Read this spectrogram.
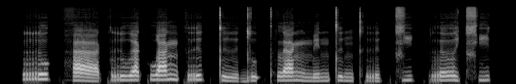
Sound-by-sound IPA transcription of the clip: r o˥˩ k̚ h aː˨˩ k r u˧ a̯ k w a˥˩ ŋ k r ɯ˥˩ k̚ t ɯː˨˩ d u˥˩ ʔ pʰ l a˥˩ ŋ m e˦˥ n t ɯ˧ ŋ kʰ r ɯ˨˩ k̚ t͡ɕ iː˥˩ k̚ p r ɤː˥˩ t͡ɕʰ i˥˩ t̚

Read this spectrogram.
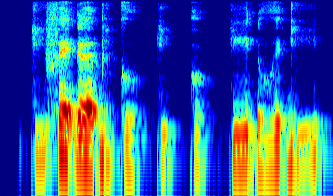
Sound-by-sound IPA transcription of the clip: k i̤ f ɛ ɗ ɜ ɓ i̤ k o̤ kː i̤ kː ɔ̤ kː i ɗ o̤ ɪ̯ ɠ i̤

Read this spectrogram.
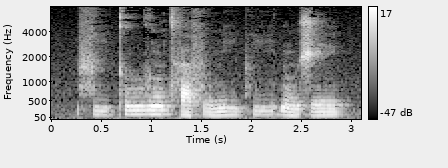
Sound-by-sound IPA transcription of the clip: f iː˨ kʼ uː˦ ɣ ũ˦ tʰ a˨ f u˨ n i˦˨ pʰ iː˦ ɗ ũ˨ ʃ e˦

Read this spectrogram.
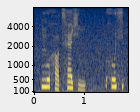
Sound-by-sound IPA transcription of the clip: ŋ o˥ h ɒ˩ t͡sʰ æ˥ ç i˩ | x o˥ sʲ

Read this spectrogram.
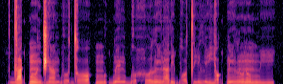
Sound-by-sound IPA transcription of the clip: d a˦ k͡p ũ˦˨ d͡ʒ ã˨ b o˨ d ɔ˨˦ | m u˧ ɡ͡b ɛ̃˨ ɡ͡b o˨ h o˨˦ l ĩ˧ ɾ a˧ ɾ i˨ b ɔ˨ t i˨ l i˨˦ j ɔ˦ k͡p ĩ˧ l ũ˦ ɾ ũ˧ m i˦

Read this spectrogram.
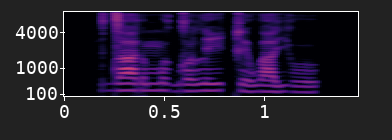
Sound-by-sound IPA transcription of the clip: d aː˦ ɾ ʊ˦ m ʊ˦˨ ɡ o˦ l iː˦ k ɪ˨ w a˦ j u˨

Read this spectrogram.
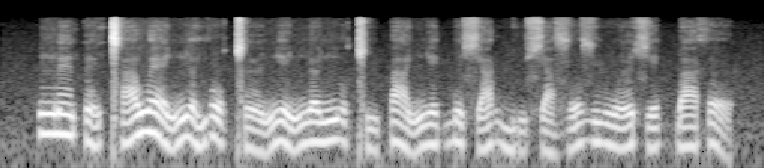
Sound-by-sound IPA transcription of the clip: ŋ͡m ɛ̃˦ p ɛ̃˧˩˧ ǀ a˨˥ w ɛ˥˩ ɲ ə˥˩ j o˥˩ ǀ œ̃˨˩ ɲ e˥˩ ɲ œ˦ ɲ ʊ˥˩ ǀ y˨˩ p a˥˩ ɲ e˦ ɡ͡b ə˥˩ ɕ a˨˥ ɡ͡b y˨˩ ɕ a˨˩ z ʊ˨˥ z y˦ w œ̃˨˥ ɕ e˨˥ ɡ͡b a˦ x ə˥˩

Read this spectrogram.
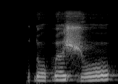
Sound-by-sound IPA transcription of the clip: ɗ o ɓ ə ʃ o

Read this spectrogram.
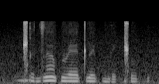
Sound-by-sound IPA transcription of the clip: ɡ͡ǁ ə˥˩ d͡z ɐ̃˥˧ p ɹ ɛː˧ t ɳ e˧ p b e˨˩ ǁ u˧ p

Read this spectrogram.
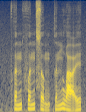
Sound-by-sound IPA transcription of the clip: pʰ ə˧˥ n f ə˧˥ n s ɤ̰˨˩ ŋ k ə˧˥ n w a̰˨˩˦ ɪ̯

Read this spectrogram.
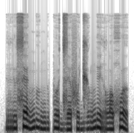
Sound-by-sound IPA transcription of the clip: r ɨ s ɛ ŋ ɯ ŋ ɨ p ɵ d͡z ɛ f ə d͡ʒ ɵ ŋ e r lˠ ɵ χʷ ə

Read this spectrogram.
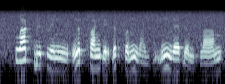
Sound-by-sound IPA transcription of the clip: k w a˦˥ k̚ ɓ ɨ˦˥ t̚ v e˧ m ɲ ə˨˩ t̚ ŋ ə˦˥ t̚ f a˧ ŋ ɗ ḛ˧˨ ɗ ə˦˥ t̚ f ə˨˦ m ɲ a̤˨˩ j ɓ ḭ˧˥ ŋ ɲ ɛ˧ ɗ ə˧˩ m h w a˨˦ m

